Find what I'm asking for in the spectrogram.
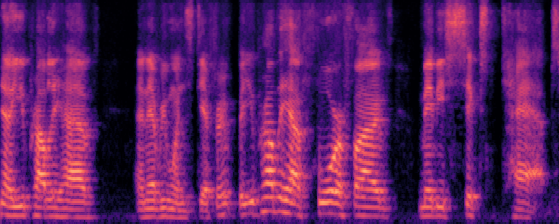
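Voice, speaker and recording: Lively intonation from a man at a fairly quick pace. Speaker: digital marketing agency owner; webinar presenter. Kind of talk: webinar presentation. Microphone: webcam.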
